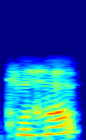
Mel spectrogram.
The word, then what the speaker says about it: Kahet: That's Arlene Kahet. The last name is spelled K-A-H-E-T.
